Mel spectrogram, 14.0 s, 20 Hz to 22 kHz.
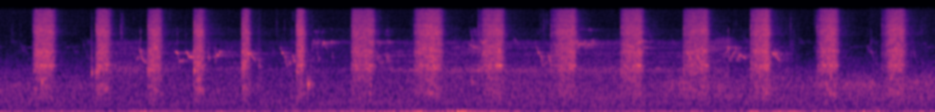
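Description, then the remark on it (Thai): A nun of at least 40 sweeps fallen leaves alone with a broom at the Choeng Takon nunnery, in steady, rhythmic strokes, each a bright, scratchy swish repeating roughly every second, while faint bird chirps twitter in the background. “ทั้งสองเดินเข้าไปภายในพบกับแม่ชีวัยไม่ต่ำกว่า40กำลังกวาดเศษใบไม้อยู่ตามลำพัง”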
